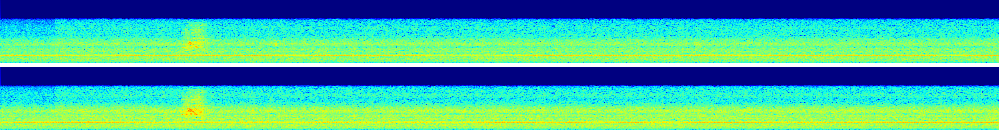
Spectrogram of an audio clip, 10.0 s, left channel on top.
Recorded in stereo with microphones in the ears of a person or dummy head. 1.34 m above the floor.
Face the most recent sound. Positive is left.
turn(degrees=-60)  # may be behind; listen again after turning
